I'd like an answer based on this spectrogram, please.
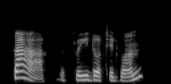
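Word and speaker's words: ث: So we're learning that this is a letter tha, the 3-dotted one. Tha, as in thin.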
